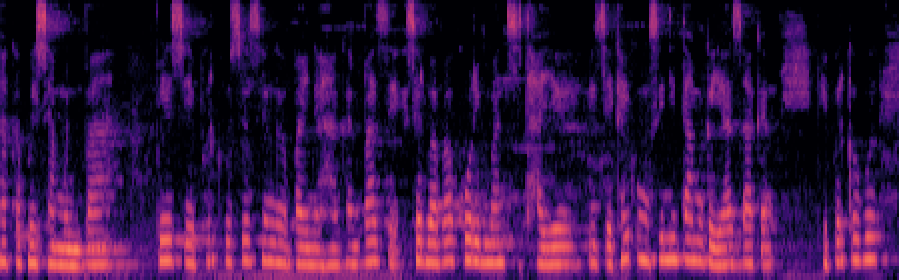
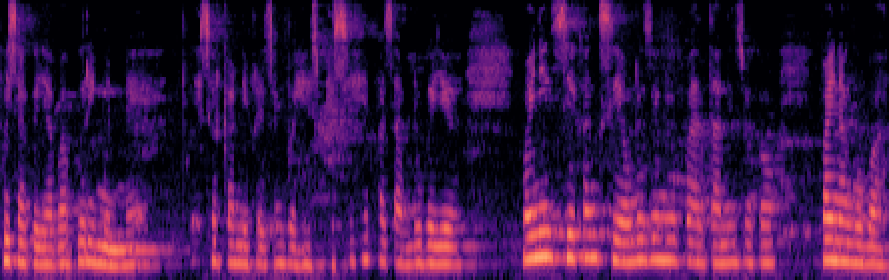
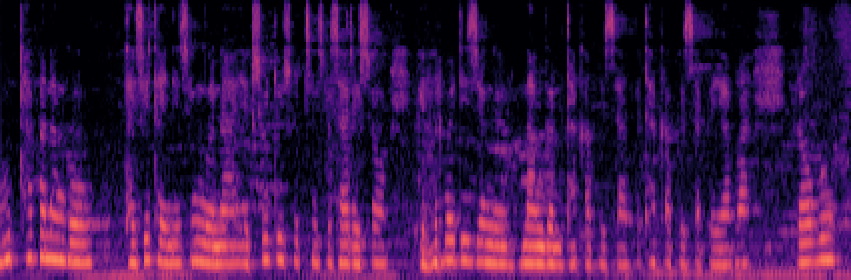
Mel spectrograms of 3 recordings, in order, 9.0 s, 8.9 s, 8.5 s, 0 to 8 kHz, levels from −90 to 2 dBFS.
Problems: constant background noise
